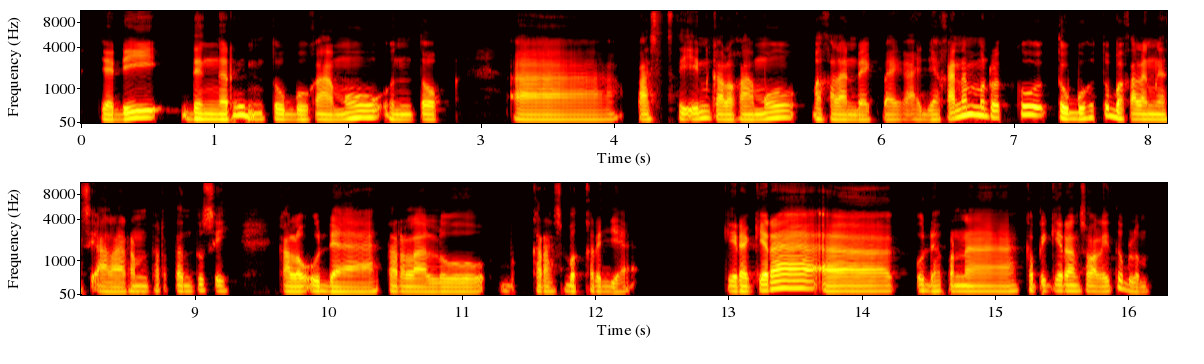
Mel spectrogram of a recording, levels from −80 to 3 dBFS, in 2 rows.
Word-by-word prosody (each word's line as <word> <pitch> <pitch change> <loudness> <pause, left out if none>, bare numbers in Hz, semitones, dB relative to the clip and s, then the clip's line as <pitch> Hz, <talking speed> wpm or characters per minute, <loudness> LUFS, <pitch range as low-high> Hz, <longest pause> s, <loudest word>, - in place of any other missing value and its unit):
Jadi 135 +9 +3
dengerin 115 - +1
tubuh 105 -2 0
kamu 115 +8 +1
untuk, 105 0 -3 0.4
eee, 100 +1 -1
pastiin 110 +2 -1
kalau 105 -1 +3
kamu 120 +8 +1
bakalan 105 -3 -1
baik-baik 100 +2 -4
aja. 100 +1 -4
Karena 190 - +4
menurutku 190 +1 +1
tubuh 120 0 +2
tuh - - -1
bakalan 110 -7 +2
ngasih 105 - -5
alarm 105 +2 -1
tertentu 110 +1 -5
sih 115 -3 -5 0.4
kalau 105 0 +2
udah 100 -2 +1
terlalu 100 -1 0 0.4
keras 100 -1 -3
bekerja. 100 -3 -4 0.7
Kira-kira, 115 - +5 0.3
eee, 110 0 +4 0.2
udah 115 -2 -3
pernah 110 -1 0 0.3
kepikiran 120 0 0
soal 105 -2 +1
itu - - -4
belum? 100 -2 -6
110 Hz, 125 wpm, -22 LUFS, 100-115 Hz, 0.7 s, Kira-kira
